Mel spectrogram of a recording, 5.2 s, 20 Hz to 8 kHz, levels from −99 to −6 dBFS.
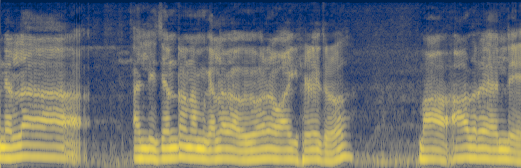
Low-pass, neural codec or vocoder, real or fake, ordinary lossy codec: none; codec, 16 kHz, 16 kbps, FreqCodec, smaller model; fake; none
